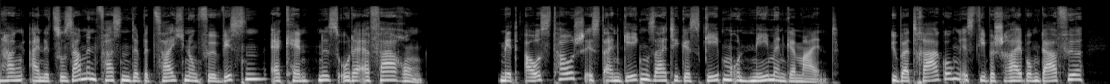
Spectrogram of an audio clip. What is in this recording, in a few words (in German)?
Kommunikation Neutral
